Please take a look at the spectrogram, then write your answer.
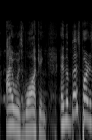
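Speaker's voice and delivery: normal talking voice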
